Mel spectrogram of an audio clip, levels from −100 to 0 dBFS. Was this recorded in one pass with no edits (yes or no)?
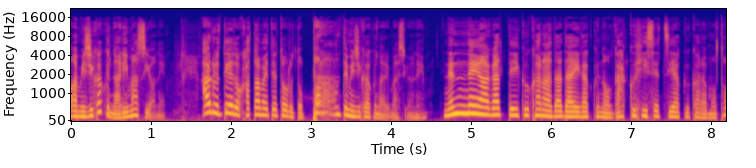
no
